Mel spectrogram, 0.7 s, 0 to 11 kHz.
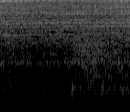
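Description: An EXI 450 collective pitch RC helicopter at full throttle gives a steady, high-pitched whine with constant rotor speed, a brief, fairly faint sustained buzz.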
